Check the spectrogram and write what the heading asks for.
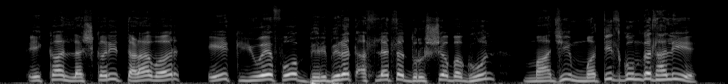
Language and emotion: Marathi, surprised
